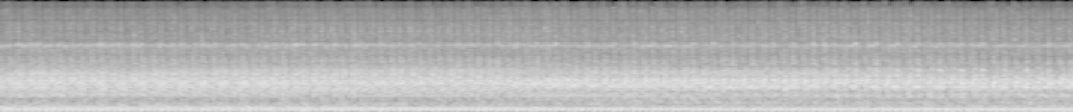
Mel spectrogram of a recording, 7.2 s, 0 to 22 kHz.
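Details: GM 4104 bus two-stroke diesel after nine years sitting, with four stuck injectors freed and bad starter replaced: big steady deep idle drone, no knocks or misses; running healthy.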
